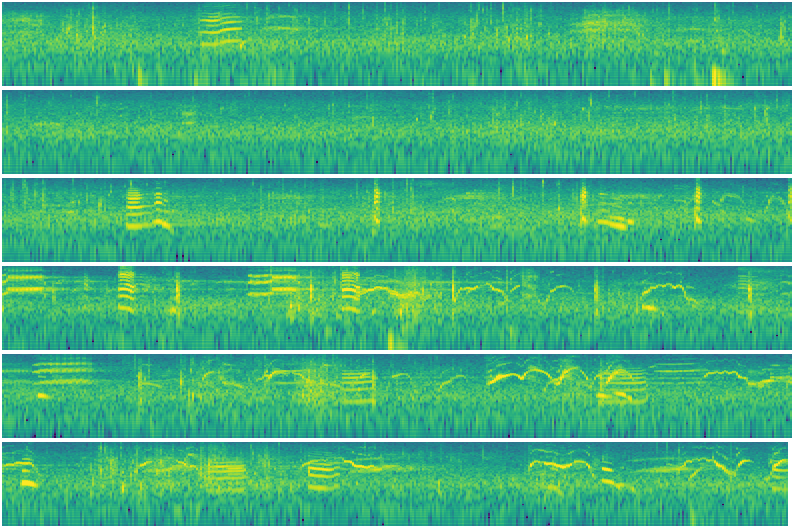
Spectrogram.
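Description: Black swans and their cygnets calling while feeding on the water: many short squeaky calls that bend up and down in pitch, scattered at first and coming thick and overlapping from about halfway through. A low thump about four seconds in and another later on.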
